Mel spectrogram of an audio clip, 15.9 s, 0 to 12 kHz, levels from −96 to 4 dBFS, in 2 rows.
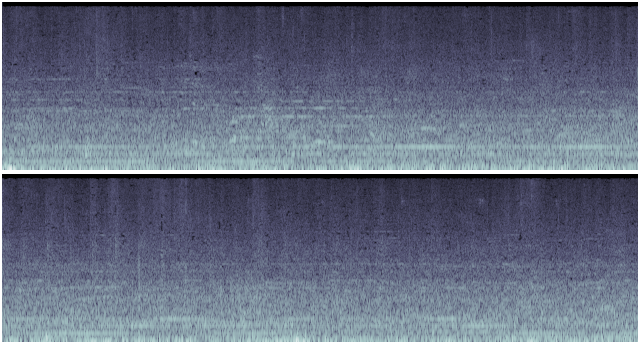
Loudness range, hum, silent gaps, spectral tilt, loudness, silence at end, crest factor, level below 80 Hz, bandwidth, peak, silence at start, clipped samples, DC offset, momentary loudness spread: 1 LU; none; none; -6.5 dB/octave; -26 LUFS; 0 s; 16 dB; -28 dBFS; 11.5 kHz; -6 dBFS; 0 s; under 0.1%; under 0.1%; 2 LU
